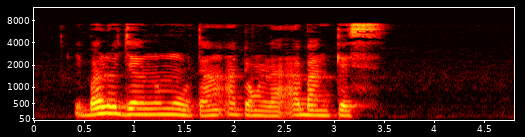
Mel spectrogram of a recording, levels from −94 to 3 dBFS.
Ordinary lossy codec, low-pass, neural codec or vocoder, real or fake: AAC, 64 kbps; 7.2 kHz; none; real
